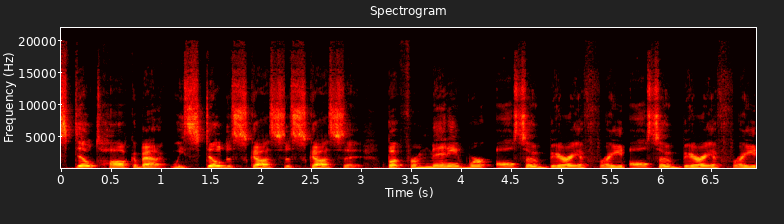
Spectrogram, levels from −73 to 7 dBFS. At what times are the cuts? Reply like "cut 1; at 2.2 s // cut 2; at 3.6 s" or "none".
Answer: cut 1; at 2.2 s // cut 2; at 5.6 s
